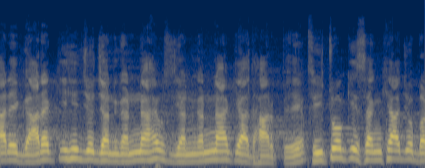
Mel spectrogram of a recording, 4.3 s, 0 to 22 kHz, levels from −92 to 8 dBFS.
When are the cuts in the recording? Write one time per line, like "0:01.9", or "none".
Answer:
0:03.0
